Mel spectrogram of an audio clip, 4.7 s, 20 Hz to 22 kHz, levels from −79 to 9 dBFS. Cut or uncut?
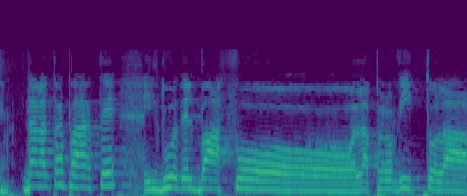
cut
